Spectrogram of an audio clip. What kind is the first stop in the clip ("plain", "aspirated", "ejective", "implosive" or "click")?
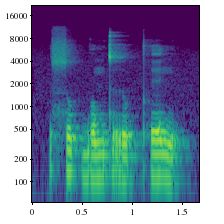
plain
